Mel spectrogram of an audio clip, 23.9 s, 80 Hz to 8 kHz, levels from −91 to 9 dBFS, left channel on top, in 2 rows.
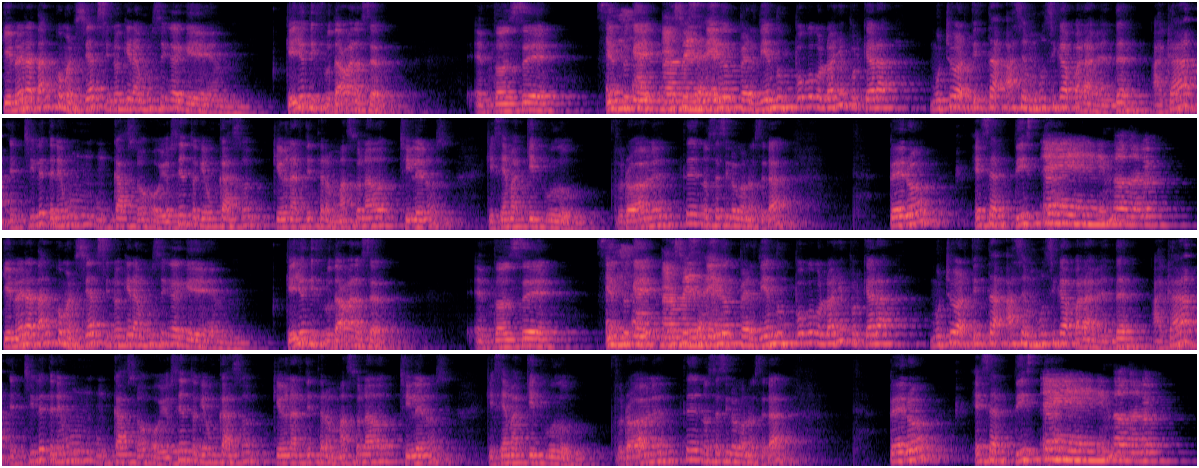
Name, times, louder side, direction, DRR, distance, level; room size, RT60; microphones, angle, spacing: voice 1, 0.0-2.4 2.8-3.8 4.7-5.5 6.0-9.0 9.3-16.4 16.8-17.7 18.1-19.7 20.8-21.2 21.7-22.6 23.0-23.1, equal, 5° left, 0 dB, 0.4 m, -30 dB
voice 2, 6.0-7.2 22.3-23.4, right 1 dB, 40° right, -7 dB, 0.8 m, -27 dB
3.0 x 2.3 x 3.2 m, 0.74 s
head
